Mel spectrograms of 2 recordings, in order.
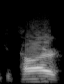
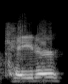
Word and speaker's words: Kattar: It's pronounced Kattar, but this guy says he's the New England cartel or something like that now. So we'll go with the American version here.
